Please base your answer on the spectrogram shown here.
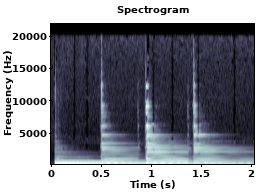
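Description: Four plucked acoustic guitar notes on the open D string ring out at an even pace, each one sustaining into the next, close and clear with no talking.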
